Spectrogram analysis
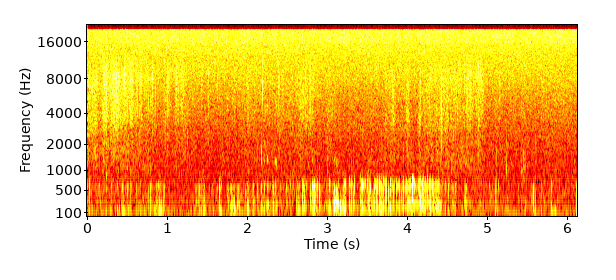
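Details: Low, prolonged gurgling and rumbling with irregular bubbling pops: hunger stomach growling (borborygmi) from an empty stomach at 3 a.m. after skipping lunch and dinner.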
